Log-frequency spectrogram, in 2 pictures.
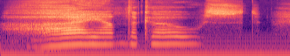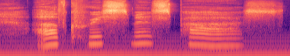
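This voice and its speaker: A gentle ageless spirit from a storybook, solemn and stately. The voice is soft and airy, lifted high, and each phrase is drawn out extremely slowly over faint music. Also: little pitch movement. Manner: slow, drawn-out, stately delivery. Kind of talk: dramatic storybook reading.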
